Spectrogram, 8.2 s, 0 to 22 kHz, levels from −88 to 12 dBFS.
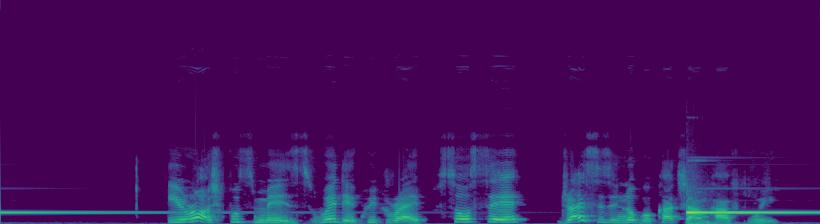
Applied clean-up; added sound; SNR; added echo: none; Keyboard (musical); -3 dB; none.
